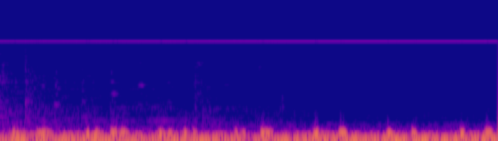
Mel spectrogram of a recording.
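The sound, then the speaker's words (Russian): A loud, fast heartbeat thumps in deep, muffled pulses that repeat steadily, with a thin, constant high-pitched ringing tone sustained over it. No one speaks. “Я чувствовал адский писк в ушах, разбавленный громким пульсом.”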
